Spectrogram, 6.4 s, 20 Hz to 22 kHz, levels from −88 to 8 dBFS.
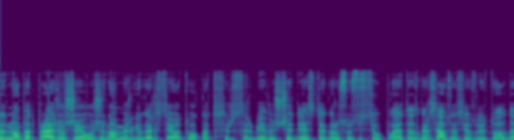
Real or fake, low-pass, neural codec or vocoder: real; 10.8 kHz; none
